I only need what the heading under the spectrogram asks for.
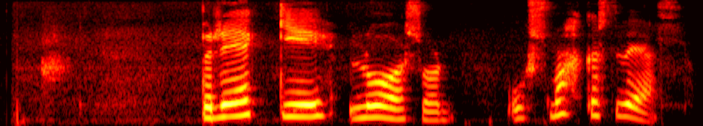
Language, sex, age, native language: Icelandic, female, 10, Icelandic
